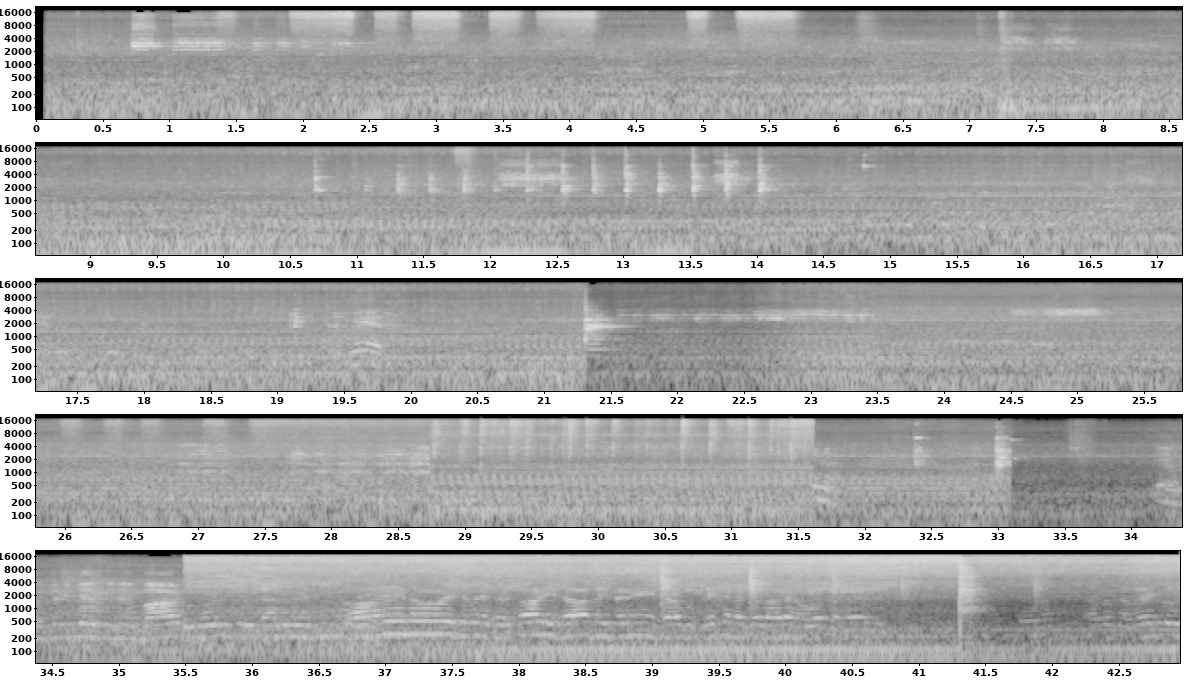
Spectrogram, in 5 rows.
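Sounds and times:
traffic noise: 0.0 - 42.9
vehicle horn toots: 0.7 - 2.5, 12.0 - 12.8, 21.6 - 23.6, 26.8 - 28.8
sharp knocks: 10.7 - 14.3.

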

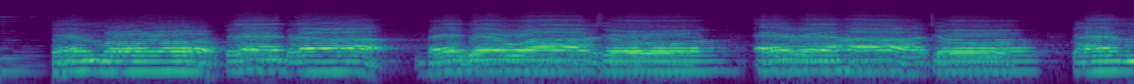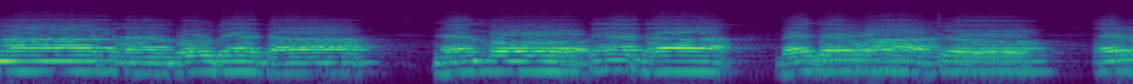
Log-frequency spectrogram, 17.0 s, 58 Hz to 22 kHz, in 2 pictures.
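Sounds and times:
person chanting: 0.0 - 17.0.

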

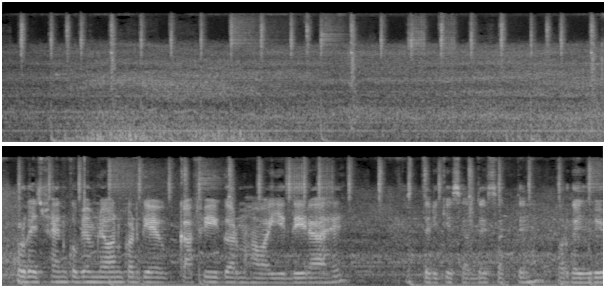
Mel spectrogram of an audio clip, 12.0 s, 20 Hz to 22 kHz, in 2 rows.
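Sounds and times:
background music: 0.0 - 12.0
exhaust fan running: 0.0 - 12.0.

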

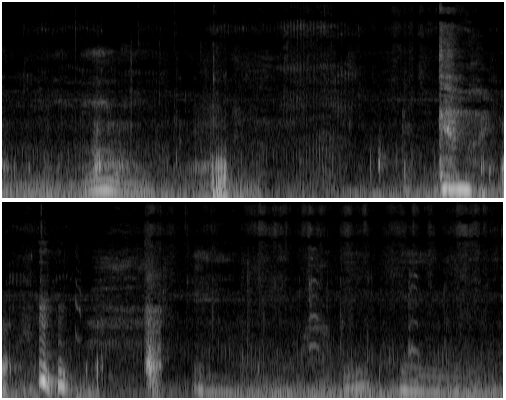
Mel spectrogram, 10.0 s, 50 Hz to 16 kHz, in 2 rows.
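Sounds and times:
kitten purring: 0.0 - 4.3.

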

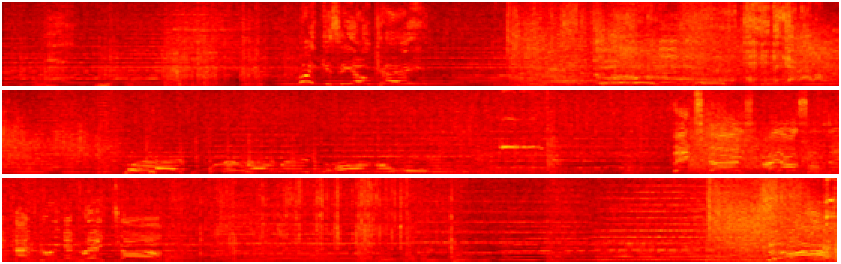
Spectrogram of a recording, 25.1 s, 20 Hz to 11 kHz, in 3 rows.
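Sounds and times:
background music: 0.0 - 25.0
rain effects: 0.4 - 10.4, 11.1 - 25.0
vocal sounds: 5.5 - 8.5.

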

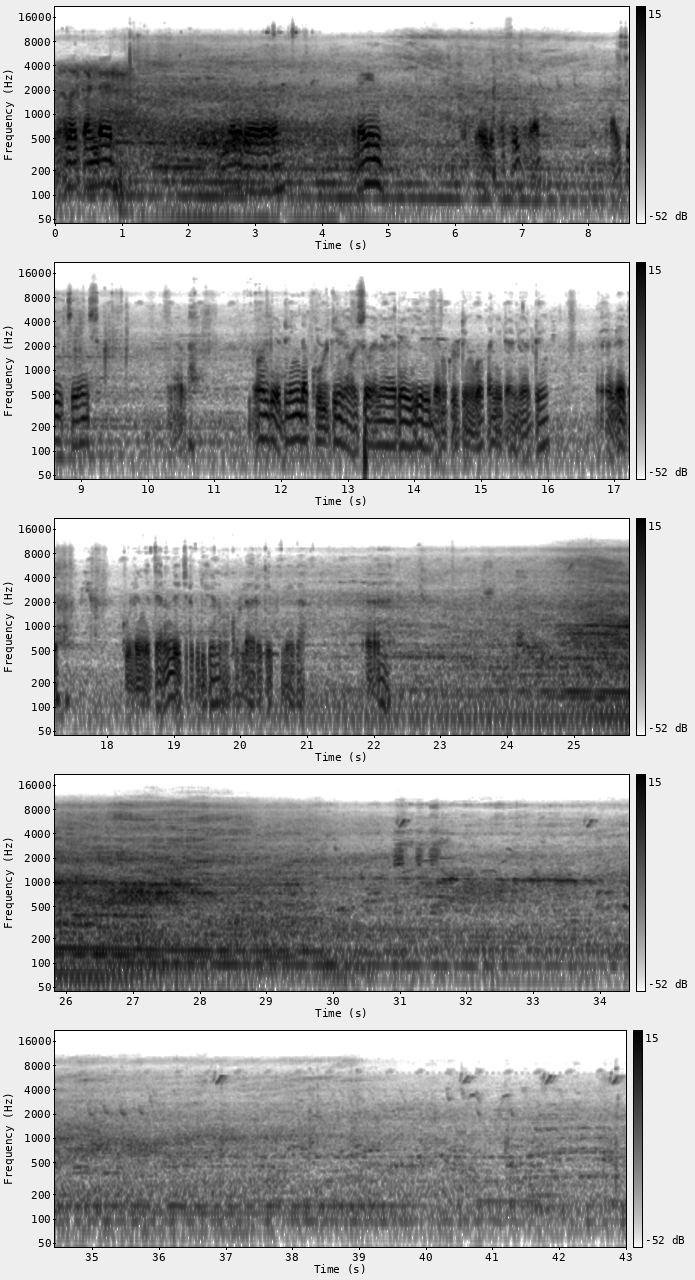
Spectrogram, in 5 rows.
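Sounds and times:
motor vehicle passing: 0.0 - 14.4, 19.0 - 43.0
outdoor background hum: 0.0 - 43.0
small birds chirping: 2.0 - 26.7, 32.3 - 43.0.

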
